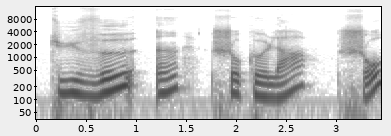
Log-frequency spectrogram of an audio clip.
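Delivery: pitch climbs up on final word "chaud". Teaching French pronunciation, demonstrating a question with a raised voice. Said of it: "you raise the voice".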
